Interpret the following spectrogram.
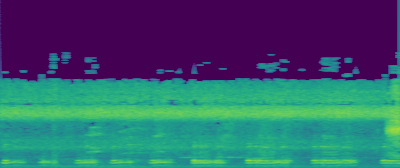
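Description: A hen clucking in a steady run of short clucks, about two a second.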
